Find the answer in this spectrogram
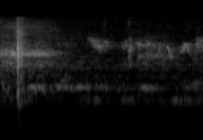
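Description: Faint bird twittering: a quick run of short, high chirps starting about a second in, with a light click near the start.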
